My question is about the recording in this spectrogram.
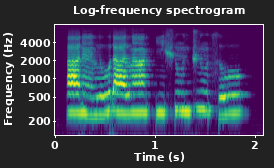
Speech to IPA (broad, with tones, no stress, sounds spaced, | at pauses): a˧ ɾ ɛ̃˨ l o˨˦ ɾ a˧ l ã˧ k i˧ ʃ ũ˦ d͡ʒ ũ˦˨ s o˨˦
